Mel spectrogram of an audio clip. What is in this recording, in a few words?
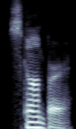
"scomber", American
